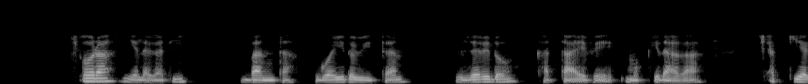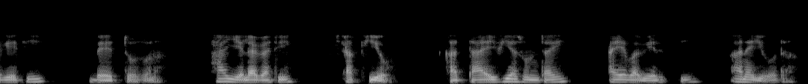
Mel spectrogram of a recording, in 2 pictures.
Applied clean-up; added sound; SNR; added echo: none; none; none; none.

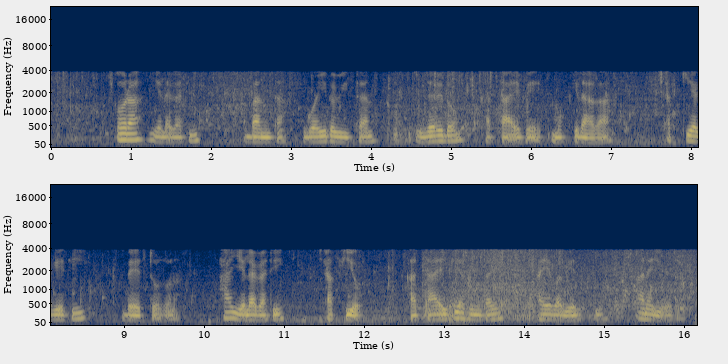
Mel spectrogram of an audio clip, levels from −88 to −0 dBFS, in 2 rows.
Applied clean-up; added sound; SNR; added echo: none; Waves, surf; 11 dB; none.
